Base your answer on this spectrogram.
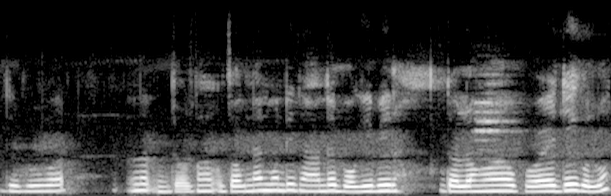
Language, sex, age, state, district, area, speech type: Assamese, female, 18-30, Assam, Sivasagar, rural, spontaneous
